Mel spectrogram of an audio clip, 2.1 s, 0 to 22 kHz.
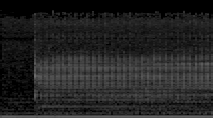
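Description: Stepper motor jogging slowly at 10 RPM under an Arduino indexer's control, turning a belt-driven spindle. It gives a steady, faint whine of several pitches that starts about a third of a second in.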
